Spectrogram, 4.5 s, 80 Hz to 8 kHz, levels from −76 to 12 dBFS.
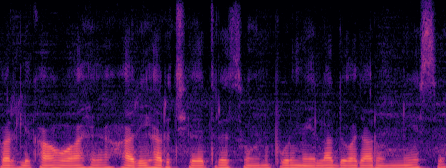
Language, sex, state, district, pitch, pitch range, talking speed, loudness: Hindi, male, Jharkhand, Sahebganj, 110 Hz, 110-115 Hz, 135 wpm, -18 LUFS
